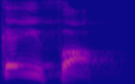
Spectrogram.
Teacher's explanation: اس قاعدے کو یوں بیان کریں گے کہ یا ساکن سے پہلے زبر آ رہی ہے، لہٰذا کیا ہوگا؟ یا لین، اور اس کو کھینچیں گے نہیں، کیفا۔ ٹھیک ہے؟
